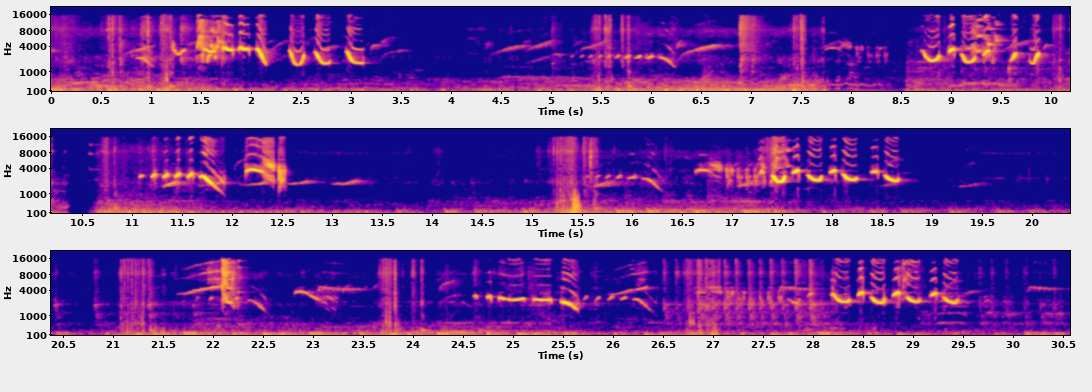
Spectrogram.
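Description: Common iora (cipoh) singing: bursts of quick, high whistled notes that drop in pitch, repeated every few seconds over a low hum, with a few sharp clicks in between.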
